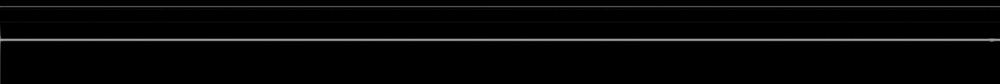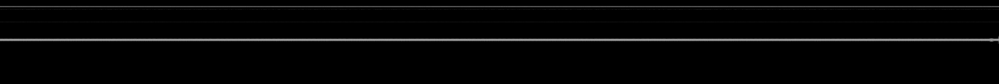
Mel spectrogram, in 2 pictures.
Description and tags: tinnitus ringing ears hearing impaired impairment ear white noise sound
ear, impairment, white, impaired, sound, tinnitus, noise, hearing, ringing, ears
